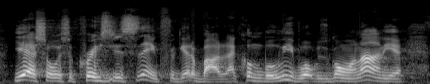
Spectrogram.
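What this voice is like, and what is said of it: Put-on New York accent. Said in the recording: “oh, he's a New Yorker”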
